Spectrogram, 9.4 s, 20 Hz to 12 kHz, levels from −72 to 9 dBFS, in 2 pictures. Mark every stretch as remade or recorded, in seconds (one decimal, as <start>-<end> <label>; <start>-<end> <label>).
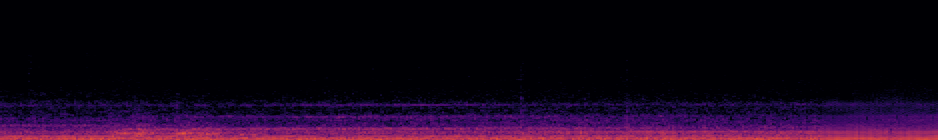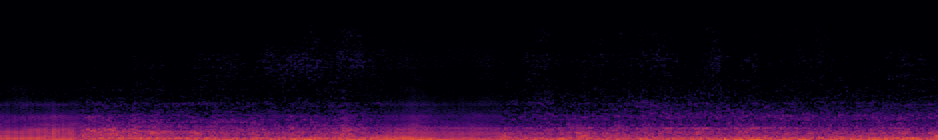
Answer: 0.0-4.1 recorded; 4.1-5.1 remade; 5.1-6.6 recorded; 6.6-7.2 remade; 7.2-9.4 recorded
